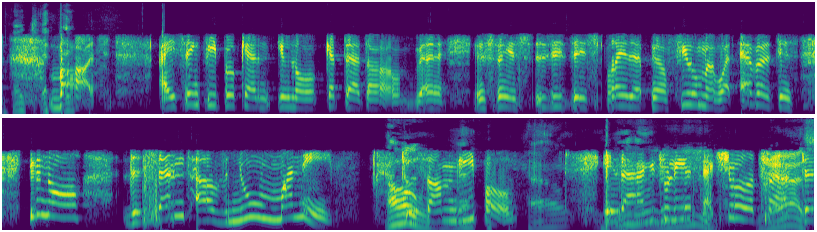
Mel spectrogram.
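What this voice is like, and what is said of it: Speaks with an appealing accent. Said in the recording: “your voice has got me ready to marry you right now ... I love your accent.”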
